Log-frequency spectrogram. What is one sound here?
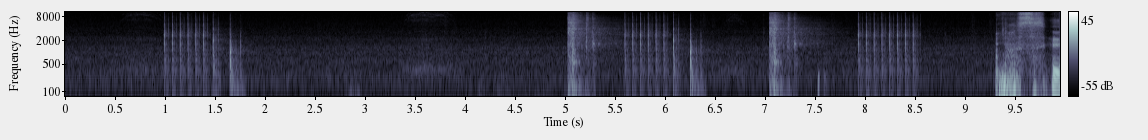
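Rapid electronic ticks sound as a score counter tallies up.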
